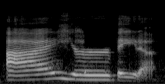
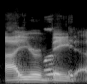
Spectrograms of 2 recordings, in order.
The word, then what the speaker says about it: Ayurveda: Yeah, so it's Ayurveda. – Ayurveda. – It doesn't sound how it's spelled, but it's like an I instead of an A.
